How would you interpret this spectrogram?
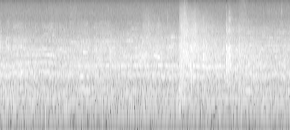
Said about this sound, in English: So these are shots in the air, just a matter of celebrating the victory, and it is a victory.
